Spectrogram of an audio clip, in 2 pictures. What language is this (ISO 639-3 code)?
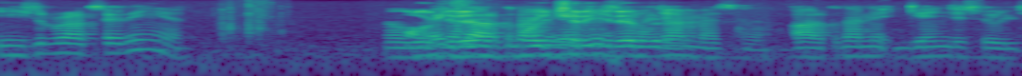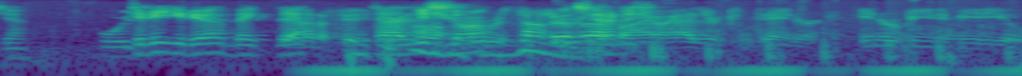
tur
